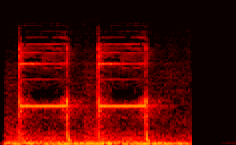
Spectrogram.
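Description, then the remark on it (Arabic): Two loud electronic buzzer beeps in a clinic waiting room during an experiment, each lasting about half a second with a brief gap between them, harsh and tonal over a steady background rumble before cutting to silence. “جلست البنت بالانتظار شوي إلا وسمعت صوت طنين”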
